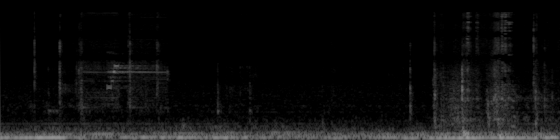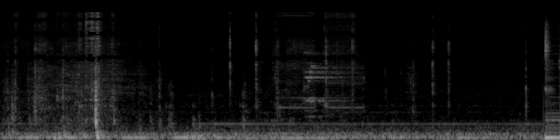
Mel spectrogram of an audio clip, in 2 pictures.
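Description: Malfunctioning compact digital camera's lens motor whirring in short spells, about a second in and again near eleven seconds, with clicks and one sharp click about eight seconds in, as the stuck lens barrel tries to move: the camera has stopped working. A low rumble runs underneath.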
